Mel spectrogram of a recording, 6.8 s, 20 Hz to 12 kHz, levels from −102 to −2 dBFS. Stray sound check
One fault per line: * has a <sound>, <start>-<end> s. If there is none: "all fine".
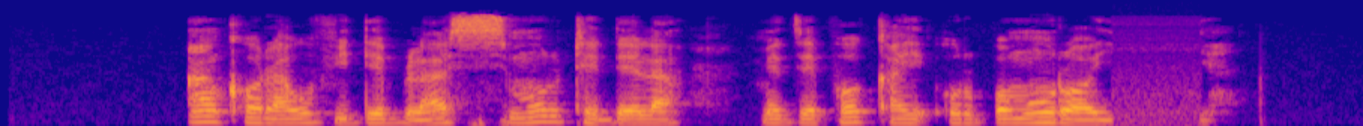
all fine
